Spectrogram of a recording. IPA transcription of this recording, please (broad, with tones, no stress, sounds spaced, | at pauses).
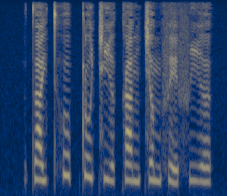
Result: t̪ a˨˩ j t̪ʰ o˦˥ p̚ ʈ o˧ c i˨˩˨ ə̯ k a˨˩ n c ə˨˩˦ m f e˨˩˨ f i˨˩ ə̯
